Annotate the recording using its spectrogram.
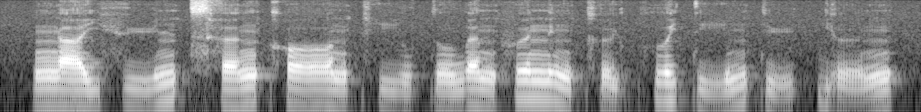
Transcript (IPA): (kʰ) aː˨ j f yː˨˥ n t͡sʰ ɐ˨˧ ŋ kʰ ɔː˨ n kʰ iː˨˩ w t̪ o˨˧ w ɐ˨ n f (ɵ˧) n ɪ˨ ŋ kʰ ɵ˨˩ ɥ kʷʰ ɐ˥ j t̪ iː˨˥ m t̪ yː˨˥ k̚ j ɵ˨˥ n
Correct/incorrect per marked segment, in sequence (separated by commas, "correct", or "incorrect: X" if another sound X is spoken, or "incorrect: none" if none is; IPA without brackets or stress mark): incorrect: ŋ, incorrect: ɵ˥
